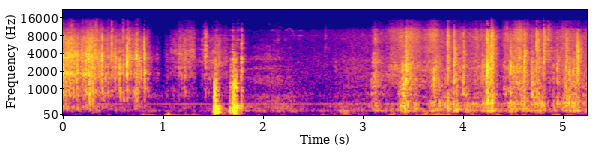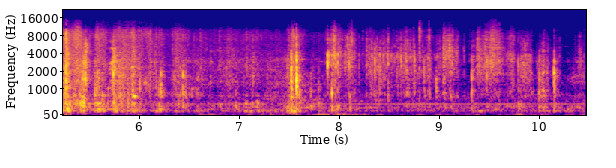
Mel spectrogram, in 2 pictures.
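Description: Loose potting compost poured into a thin plastic seedling cell tray: a crackling, rustling patter of soil, with a few light knocks from the plastic tray being handled.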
